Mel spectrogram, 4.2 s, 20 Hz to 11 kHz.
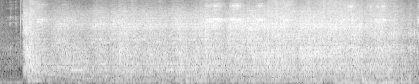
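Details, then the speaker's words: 1963 Jeep CJ5, long disassembled, first start on carb cleaner sprayed into the carburetor with throttle: engine catches and roars raggedly a few seconds then dies; it runs but the mechanical fuel pump delivers no fuel. "Okay. Well, the good news is it runs. Bad news is we weren't getting any fuel."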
